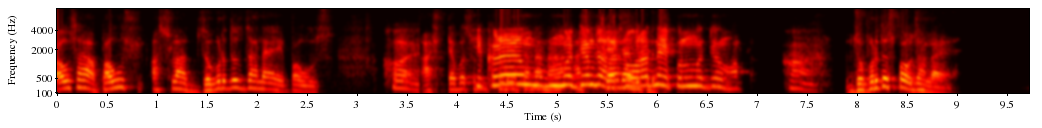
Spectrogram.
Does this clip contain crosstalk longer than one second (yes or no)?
yes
